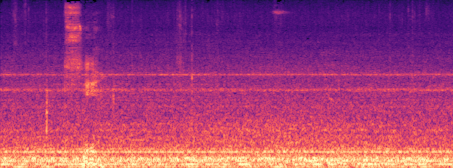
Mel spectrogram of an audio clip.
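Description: Paper pages rustle as a booklet is flipped through.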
